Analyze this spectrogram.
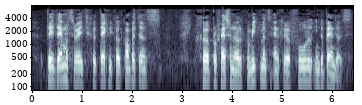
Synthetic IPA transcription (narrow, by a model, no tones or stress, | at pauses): d̪eɪdɛmɔ̃nst̪ɹeɪthətɛknikalkʰɔ̃mpɛt̪ə̃ns | həpɹɔfɛʃɔnalkɔmit̪mɛ̃ntsɛ̰̃ndhəfulɪ̰̃ndipɛ̃ndə̰̃ns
